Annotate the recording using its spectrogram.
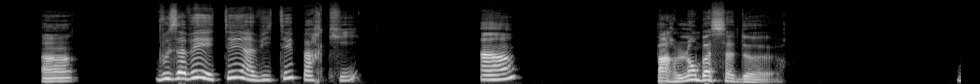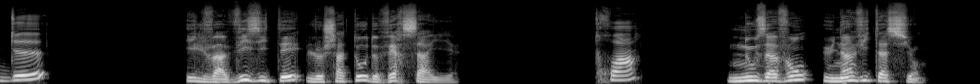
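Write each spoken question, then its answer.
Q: Vous avez été invité par qui?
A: 1: Par l'ambassadeur.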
